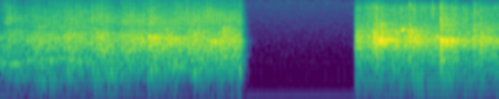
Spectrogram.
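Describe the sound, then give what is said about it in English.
Audience applause at a church service welcoming a guest missionary speaker. Steady, even clapping runs for a couple of seconds, breaks off into a second of silence, then resumes just as full. “Brother Joseph's going to come and do that tonight. Let's give him a warm welcome.”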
